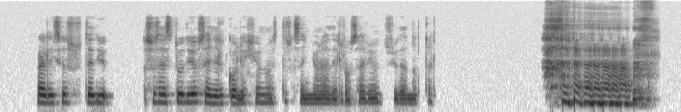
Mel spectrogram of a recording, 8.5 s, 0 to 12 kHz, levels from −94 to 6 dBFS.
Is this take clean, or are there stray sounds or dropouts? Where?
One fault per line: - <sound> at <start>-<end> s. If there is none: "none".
- laugh at 6.8-8.3 s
